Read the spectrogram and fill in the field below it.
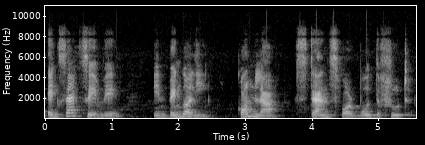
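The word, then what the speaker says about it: কমলা: In the exact same way, in Bengali, Komla stands for both the fruit and the color. There is an alternative pronunciation, Komola, but both Komla and Komola are acceptable pronunciation for the word orange.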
